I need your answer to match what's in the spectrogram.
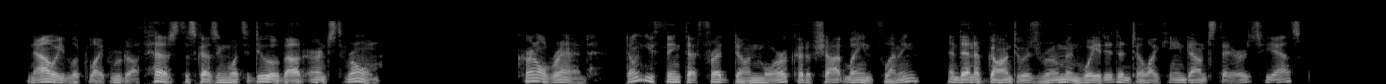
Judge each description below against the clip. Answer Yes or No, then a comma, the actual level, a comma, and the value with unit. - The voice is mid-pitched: No, low, 105 Hz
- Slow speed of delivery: No, average, 175 wpm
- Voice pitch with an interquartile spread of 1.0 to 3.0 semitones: Yes, average, 2.7 semitones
